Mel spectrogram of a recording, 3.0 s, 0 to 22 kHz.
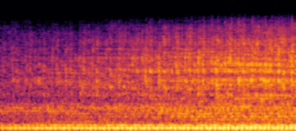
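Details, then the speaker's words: Big-block Chevy V8 after carburetor cleaning, no throttle linkage hooked up: steady even idle, smooth low rumble, no misses; previously ran poorly. "Oh yeah, sounds a whole lot better. Before it sounded like it was getting an enema and it wasn't too happy about it."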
